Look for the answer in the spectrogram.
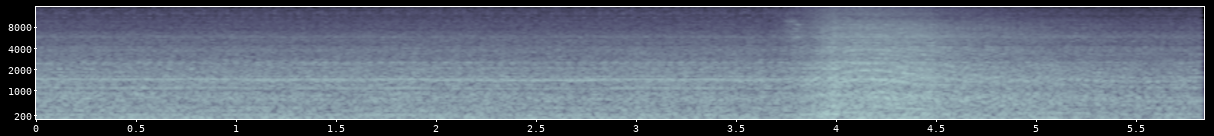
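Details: Ford Ranger 3.0 after replacing the camshaft synchronizer housing to cure squeaks, first start afterward: steady mid-pitched idle with one brief throttle blip that settles quickly and no squeak standing out over the engine; normal idle.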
